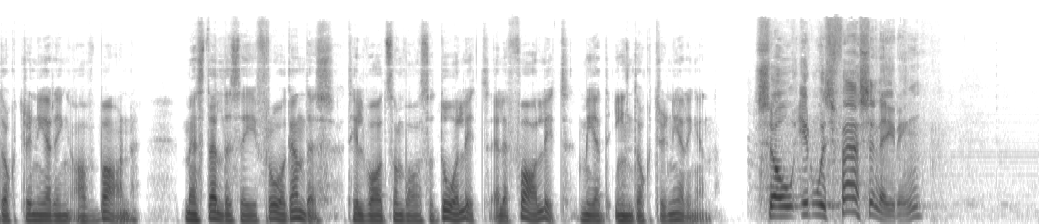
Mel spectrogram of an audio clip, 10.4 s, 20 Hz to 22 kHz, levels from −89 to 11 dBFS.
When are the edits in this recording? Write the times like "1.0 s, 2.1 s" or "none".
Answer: 7.5 s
